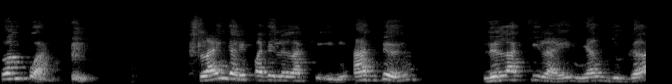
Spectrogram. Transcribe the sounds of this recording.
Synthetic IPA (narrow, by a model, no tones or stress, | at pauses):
t̪uanpua̰n | səlaɪndaɾipadaləlakiiniʔada | ləlakilaɪnjaŋd͡ʒuɡa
